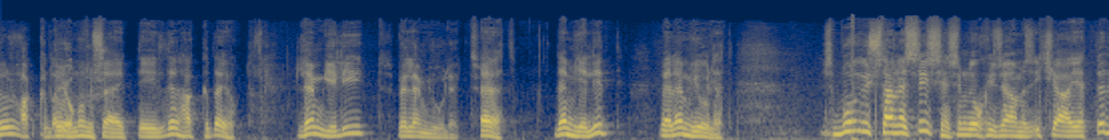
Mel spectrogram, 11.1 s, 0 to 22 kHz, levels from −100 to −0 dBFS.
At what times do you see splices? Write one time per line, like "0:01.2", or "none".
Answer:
none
